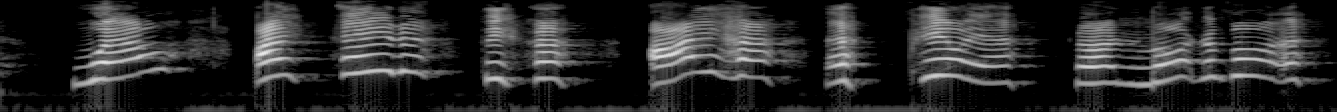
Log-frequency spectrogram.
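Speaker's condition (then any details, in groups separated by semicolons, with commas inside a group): Cerebral palsy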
